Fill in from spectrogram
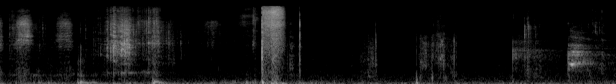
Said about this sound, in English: Should I do a slow one next time so you just hear it? Oh, do a slow little pour too into your microphone.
